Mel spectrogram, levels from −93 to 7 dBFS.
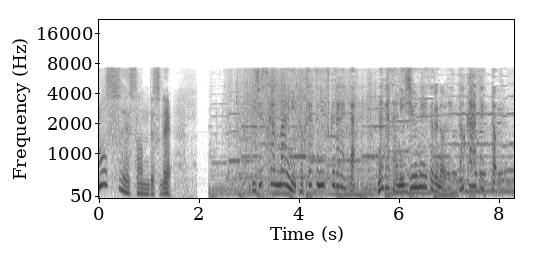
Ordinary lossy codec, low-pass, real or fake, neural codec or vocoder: AAC, 32 kbps; 7.2 kHz; real; none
